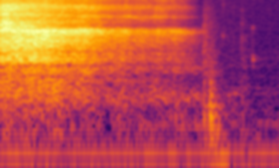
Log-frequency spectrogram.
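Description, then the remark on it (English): A person imitates the hiss of a walk-through body scanner that scans temperature and sniffs for alcohol: a long, breathy, high-pitched hiss that fades over about a second and a half, then cuts off with a soft low puff at the end. “When you walk through, you hear it go.”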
